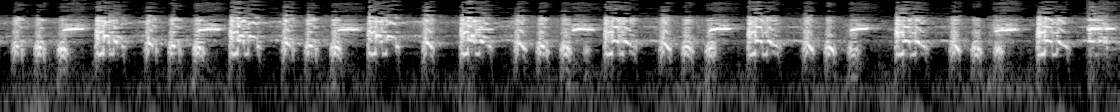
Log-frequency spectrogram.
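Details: A full-size pet grey francolin (Dakhni teetar) calls in a loud, harsh run of rapid, squeaky notes, about one or two every second, in rhythmic grating bursts without pause.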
